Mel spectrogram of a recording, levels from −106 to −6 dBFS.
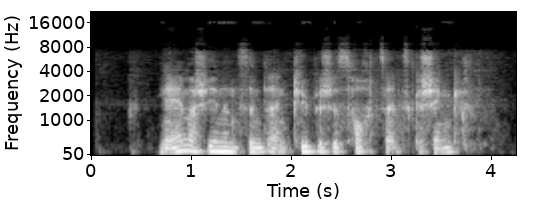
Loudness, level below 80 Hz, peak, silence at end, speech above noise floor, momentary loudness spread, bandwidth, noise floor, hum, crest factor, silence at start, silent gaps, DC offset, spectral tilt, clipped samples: -18 LUFS; -52 dBFS; -4 dBFS; 0.5 s; 34 dB; 11 LU; 7.4 kHz; -51 dBFS; none; 14 dB; 0.7 s; none; under 0.1%; -7 dB/octave; under 0.1%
